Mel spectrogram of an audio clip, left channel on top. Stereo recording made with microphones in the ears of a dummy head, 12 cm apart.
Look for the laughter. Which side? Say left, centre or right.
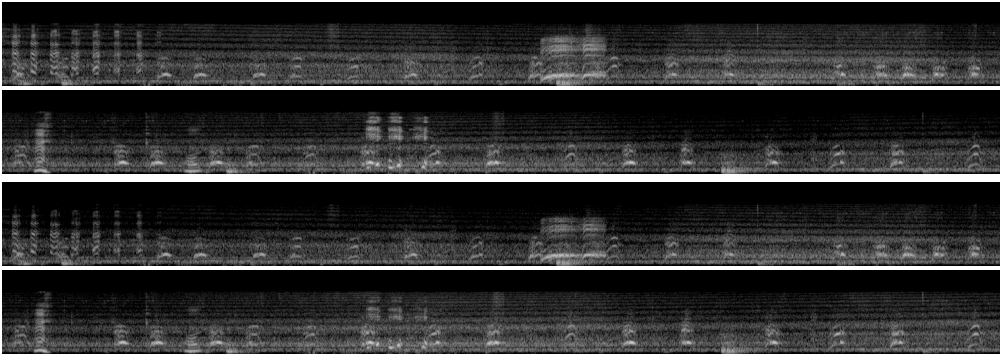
left.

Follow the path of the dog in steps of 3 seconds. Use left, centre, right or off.
left, left, left, centre, right, right, right.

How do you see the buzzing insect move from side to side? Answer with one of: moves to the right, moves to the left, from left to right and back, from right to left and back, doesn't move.
moves to the right.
